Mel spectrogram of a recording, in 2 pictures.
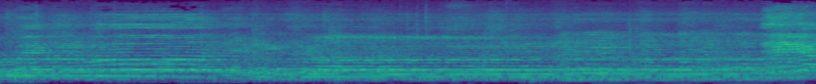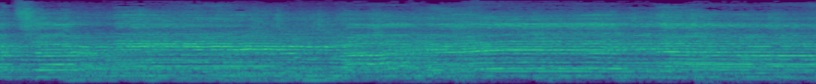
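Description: A cappella vocal group singing into microphones: a male lead vocalist over held chords from the backing choir, with no instruments.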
